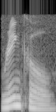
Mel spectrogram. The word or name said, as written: wrinkle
